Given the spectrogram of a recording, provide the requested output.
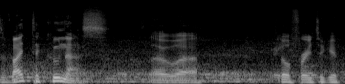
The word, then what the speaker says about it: Vaitekunas: If there are any Lithuanians watching, I will try to pronounce Paulius' surname. It's Vaitekunas.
